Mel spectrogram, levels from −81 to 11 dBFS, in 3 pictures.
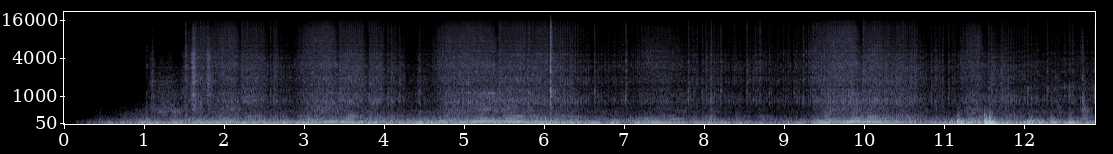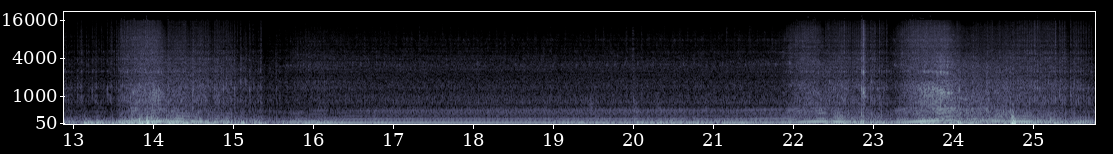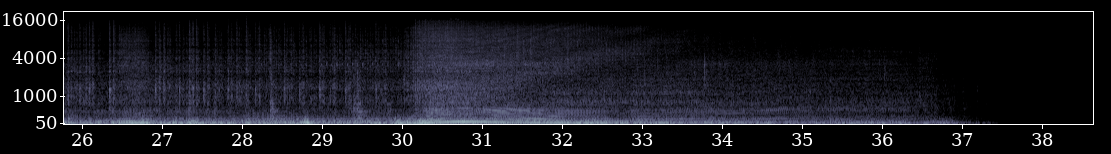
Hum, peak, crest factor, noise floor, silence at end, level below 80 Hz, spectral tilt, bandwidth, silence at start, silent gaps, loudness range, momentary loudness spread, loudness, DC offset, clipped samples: none; -6 dBFS; 24 dB; -67 dBFS; 1.8 s; -32 dBFS; -5.5 dB/octave; 16.5 kHz; 0.4 s; none; 12 LU; 16 LU; -31 LUFS; under 0.1%; under 0.1%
